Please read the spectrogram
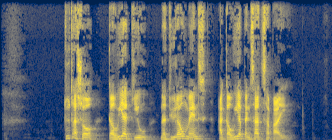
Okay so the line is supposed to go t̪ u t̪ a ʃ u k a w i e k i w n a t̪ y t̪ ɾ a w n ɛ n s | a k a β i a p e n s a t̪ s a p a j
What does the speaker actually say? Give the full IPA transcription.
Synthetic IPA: t̪ u t̪ a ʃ ɔ k a w i a k i w n a t̪ y ɾ a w m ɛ n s | a k a w i a p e n s a t̪ s a p a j

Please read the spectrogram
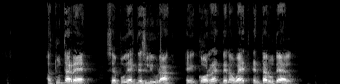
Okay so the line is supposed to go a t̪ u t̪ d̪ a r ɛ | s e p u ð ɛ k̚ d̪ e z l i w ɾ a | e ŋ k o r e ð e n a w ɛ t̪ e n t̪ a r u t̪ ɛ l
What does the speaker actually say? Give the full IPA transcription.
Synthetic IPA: a t̪ u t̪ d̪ a r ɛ | s e p u ð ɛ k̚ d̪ e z l i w ɾ a | e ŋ k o r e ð e n a w ɛ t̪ e n t̪ a ɾ u t̪ ɛ l

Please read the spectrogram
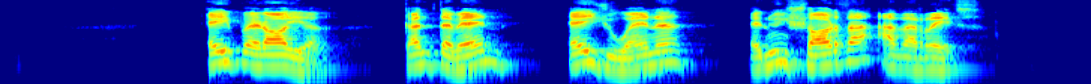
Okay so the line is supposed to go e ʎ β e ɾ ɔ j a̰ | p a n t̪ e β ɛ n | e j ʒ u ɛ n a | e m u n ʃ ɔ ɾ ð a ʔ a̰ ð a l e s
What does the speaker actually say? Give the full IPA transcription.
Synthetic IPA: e j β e ɾ ɔ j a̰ | k a n t̪ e β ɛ n | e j ʒ u ɛ n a | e n u n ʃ ɔ ɾ ð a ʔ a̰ ð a r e s

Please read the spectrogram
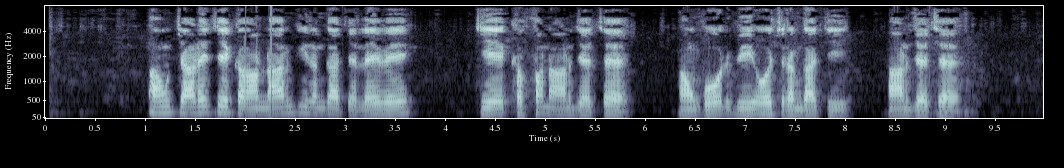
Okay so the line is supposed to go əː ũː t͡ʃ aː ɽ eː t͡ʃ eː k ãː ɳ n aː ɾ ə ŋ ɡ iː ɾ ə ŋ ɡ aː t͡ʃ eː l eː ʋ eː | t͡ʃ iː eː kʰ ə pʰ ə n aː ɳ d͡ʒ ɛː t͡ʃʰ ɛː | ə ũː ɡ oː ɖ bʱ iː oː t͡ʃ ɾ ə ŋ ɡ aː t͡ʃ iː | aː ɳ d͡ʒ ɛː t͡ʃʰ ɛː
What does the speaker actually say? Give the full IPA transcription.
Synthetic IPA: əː ũː t͡ʃ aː ɽ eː t͡ʃ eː k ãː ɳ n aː ɾ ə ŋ ɡ iː ɾ ə ŋ ɡ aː t͡ʃ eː l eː ʋ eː | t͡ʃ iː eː kʰ ə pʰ ə n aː ɳ d͡ʒ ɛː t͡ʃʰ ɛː | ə ũː ɡ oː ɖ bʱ iː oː t͡ʃ ɾ ə ŋ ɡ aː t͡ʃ iː | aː ɳ d͡ʒ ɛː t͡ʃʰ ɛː

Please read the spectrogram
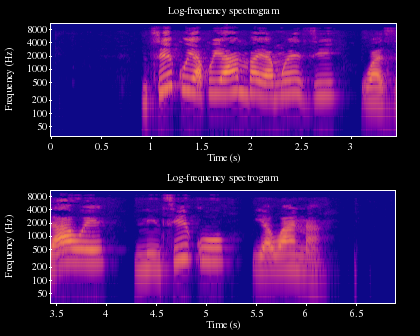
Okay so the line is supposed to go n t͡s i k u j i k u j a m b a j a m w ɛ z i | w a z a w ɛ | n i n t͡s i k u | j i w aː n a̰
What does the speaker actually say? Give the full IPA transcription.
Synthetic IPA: n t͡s i k u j a k u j a m b a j a m w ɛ z i | w a z a w ɛ | n i n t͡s i k u | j a w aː n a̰

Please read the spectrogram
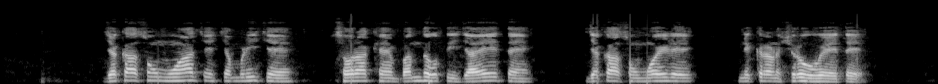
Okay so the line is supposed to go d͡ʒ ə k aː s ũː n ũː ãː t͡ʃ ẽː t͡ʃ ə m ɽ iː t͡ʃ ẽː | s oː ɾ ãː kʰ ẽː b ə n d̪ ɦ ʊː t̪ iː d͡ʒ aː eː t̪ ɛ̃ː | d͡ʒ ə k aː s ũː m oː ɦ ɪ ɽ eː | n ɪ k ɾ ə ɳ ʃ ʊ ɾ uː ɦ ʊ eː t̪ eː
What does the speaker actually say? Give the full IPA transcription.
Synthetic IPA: d͡ʒ ə k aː s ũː m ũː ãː t͡ʃ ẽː t͡ʃ ə m ɽ iː t͡ʃ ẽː | s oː ɾ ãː kʰ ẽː b ə n d̪ ɦ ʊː t̪ iː d͡ʒ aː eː t̪ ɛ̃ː | d͡ʒ ə k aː s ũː m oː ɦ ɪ ɽ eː | n ɪ k ɾ ə ɳ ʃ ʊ ɾ uː ɦ ʊ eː t̪ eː

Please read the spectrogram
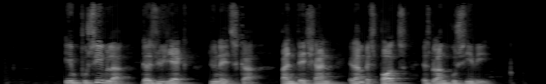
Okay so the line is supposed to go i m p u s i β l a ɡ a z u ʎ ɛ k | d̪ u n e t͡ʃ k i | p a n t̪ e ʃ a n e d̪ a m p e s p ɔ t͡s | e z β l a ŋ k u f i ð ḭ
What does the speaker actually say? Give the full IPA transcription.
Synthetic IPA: i m p u s i β l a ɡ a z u ʎ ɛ k | d̪ u n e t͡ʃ k a | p a n t̪ e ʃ a n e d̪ a m b e s p ɔ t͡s | e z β l a ŋ k u s i ð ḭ

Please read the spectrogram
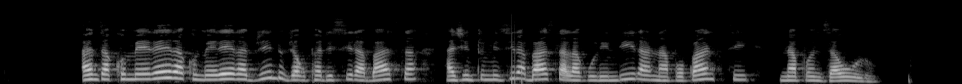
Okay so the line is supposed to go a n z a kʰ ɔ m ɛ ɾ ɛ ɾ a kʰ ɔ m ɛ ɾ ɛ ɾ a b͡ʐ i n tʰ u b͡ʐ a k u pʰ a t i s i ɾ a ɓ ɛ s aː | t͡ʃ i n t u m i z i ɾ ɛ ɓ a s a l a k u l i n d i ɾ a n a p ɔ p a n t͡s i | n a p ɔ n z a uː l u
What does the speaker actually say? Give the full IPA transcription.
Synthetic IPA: a n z a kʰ ɔ m ɛ ɾ ɛ ɾ a kʰ ɔ m ɛ ɾ ɛ ɾ a b͡ʐ i n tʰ u b͡ʐ a k u pʰ a t i s i ɾ a ɓ a s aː | t͡ʃ i n t u m i z i ɾ a ɓ a s a l a k u l i n d i ɾ a n a p ɔ p a n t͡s i | n a p ɔ n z a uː l u

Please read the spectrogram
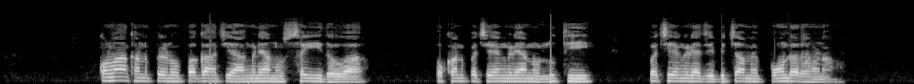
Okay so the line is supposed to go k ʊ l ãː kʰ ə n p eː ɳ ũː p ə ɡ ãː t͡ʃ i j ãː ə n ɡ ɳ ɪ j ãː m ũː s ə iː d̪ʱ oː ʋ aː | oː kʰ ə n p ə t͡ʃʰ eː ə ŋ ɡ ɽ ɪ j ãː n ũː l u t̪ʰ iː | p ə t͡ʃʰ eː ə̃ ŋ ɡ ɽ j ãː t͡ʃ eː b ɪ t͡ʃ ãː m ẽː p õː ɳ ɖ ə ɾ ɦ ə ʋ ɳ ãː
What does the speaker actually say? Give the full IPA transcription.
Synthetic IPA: k ʊ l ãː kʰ ə n p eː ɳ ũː p ə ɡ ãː t͡ʃ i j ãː ə ŋ ɡ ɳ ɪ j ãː n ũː s ə iː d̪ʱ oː ʋ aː | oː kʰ ə n p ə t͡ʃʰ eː ə ŋ ɡ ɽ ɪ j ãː n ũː l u t̪ʰ iː | p ə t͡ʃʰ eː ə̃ ŋ ɡ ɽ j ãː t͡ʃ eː b ɪ t͡ʃ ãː m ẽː p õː ɳ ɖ ə ɾ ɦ ə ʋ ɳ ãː

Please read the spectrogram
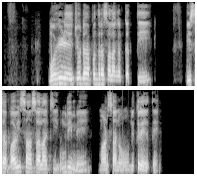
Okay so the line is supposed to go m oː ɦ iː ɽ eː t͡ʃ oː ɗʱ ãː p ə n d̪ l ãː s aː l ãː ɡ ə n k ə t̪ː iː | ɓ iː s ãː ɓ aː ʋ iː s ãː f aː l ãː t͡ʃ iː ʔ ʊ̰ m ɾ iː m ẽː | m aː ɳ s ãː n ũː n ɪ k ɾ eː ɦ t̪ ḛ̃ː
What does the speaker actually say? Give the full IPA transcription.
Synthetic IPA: m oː ɦ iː ɽ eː t͡ʃ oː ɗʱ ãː p ə n d̪ ɾ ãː s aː l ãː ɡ ə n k ə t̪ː iː | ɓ iː s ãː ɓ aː ʋ iː s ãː s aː l ãː t͡ʃ iː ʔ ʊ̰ m ɾ iː m ẽː | m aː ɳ s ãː n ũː n ɪ k ɾ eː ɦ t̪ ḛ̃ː

